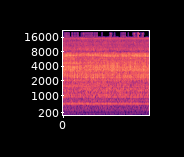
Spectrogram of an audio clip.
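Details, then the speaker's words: 2004 Honda Odyssey EX power steering pump at idle: a steady high whine with a hissy, frothy edge, growing louder, with vibration and bubbles in the reservoir; it is drawing air, found at the inlet O-ring. "you hear that it's going to get louder okay it's gonna get louder than that you can see it got it's got bubble and look and it looked like uh looks like there's a tomato going on in there okay see a bubble so it looks like i got an air leak somewhere okay"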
